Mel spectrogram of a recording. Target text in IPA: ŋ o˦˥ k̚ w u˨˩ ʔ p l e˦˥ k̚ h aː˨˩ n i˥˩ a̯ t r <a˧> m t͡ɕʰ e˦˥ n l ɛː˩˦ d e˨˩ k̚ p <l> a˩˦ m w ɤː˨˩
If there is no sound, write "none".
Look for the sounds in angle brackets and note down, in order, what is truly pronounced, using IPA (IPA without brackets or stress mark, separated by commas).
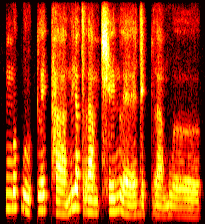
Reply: a˧, r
